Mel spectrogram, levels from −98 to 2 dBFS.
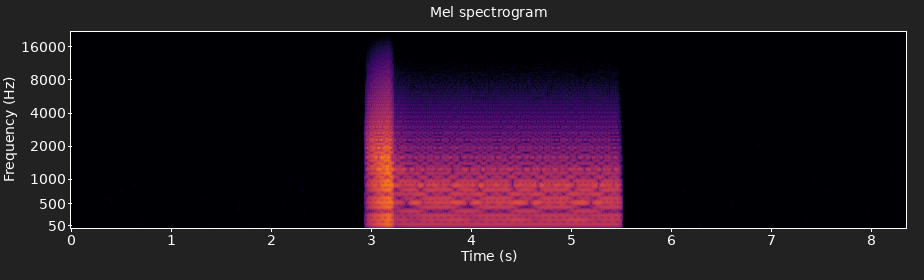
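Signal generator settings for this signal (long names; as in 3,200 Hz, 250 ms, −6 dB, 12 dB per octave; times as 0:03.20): subtractive patch with pulse-width modulation F2, oscillator 2 square, interval +12 semitones, oscillator 2 level −5.5 dB, filter bandpass, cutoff 570 Hz, Q 1.5, filter envelope 2 octaves, filter decay 0.47 s, filter sustain 25%, attack 248 ms, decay 0.05 s, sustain −21 dB, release 0.05 s, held 2.53 s, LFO 1.7 Hz, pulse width 46%, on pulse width 6%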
